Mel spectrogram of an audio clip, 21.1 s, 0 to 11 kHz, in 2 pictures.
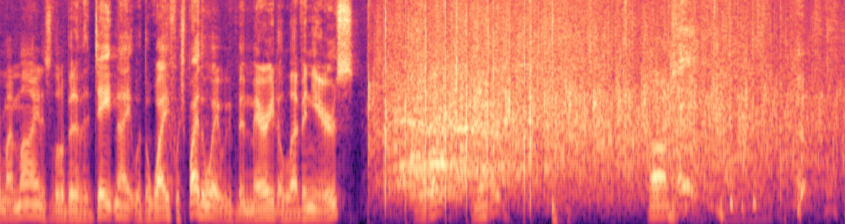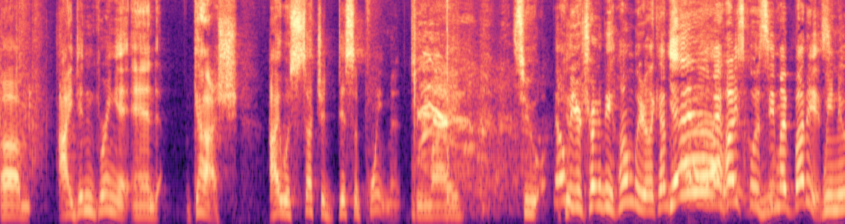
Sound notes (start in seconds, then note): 4.6 applause; 8.2 laughs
